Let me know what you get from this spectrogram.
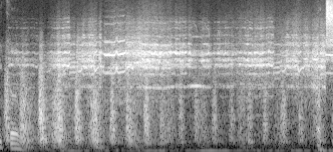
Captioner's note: squeaking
